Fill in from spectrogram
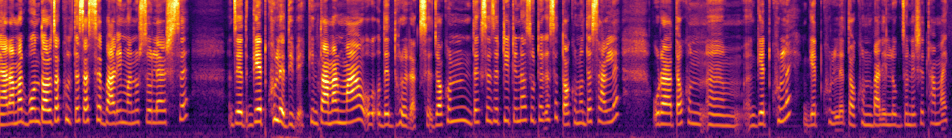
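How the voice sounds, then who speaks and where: A woman in her forties with a Bangladeshi accent, telling her life story as an interview guest in a halting way, circling back over her phrases. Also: high-pitched, no room sound. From Bangladesh, Faridpur region. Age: 40s.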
